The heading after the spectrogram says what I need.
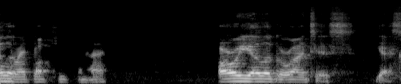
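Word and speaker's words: Arella Guirantes: We got Ariel Gutierrez, I think that's how you pronounce her name. We also got Teresa Poisson, who I think she's gonna. Ariella Garantes. Yes. Garantes.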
